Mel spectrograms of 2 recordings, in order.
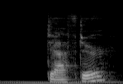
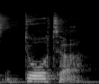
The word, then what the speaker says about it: daughter: Would it be dafter? Uh-uh. Oh, no, it's daughter.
